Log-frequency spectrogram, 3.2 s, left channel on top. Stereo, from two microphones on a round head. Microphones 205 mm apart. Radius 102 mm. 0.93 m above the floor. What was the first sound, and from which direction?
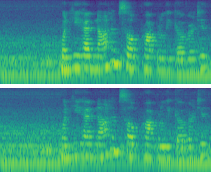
A woman speaking, 40° left (ahead or behind).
